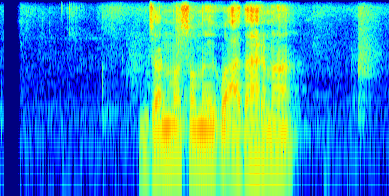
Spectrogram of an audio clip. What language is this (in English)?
Nepali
